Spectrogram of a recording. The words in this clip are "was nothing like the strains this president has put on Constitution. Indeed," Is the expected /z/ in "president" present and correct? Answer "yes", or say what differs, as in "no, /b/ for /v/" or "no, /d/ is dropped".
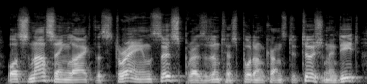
yes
